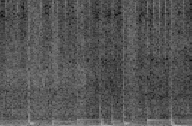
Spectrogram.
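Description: Grated tomato sizzles in hot oil with prawns and ladyfinger, a steady frying hiss broken by repeated scraping stirs of a spoon against the pan.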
